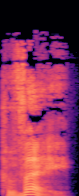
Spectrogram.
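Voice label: "purvey", British English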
